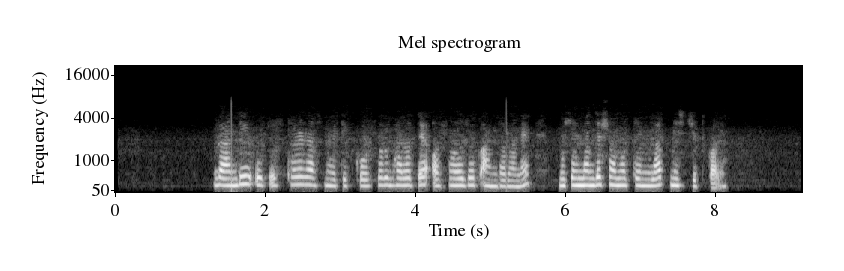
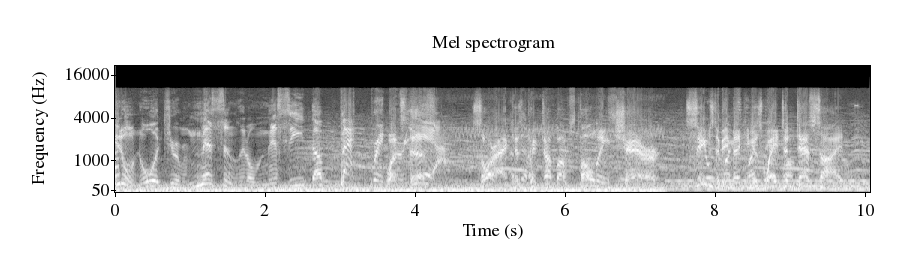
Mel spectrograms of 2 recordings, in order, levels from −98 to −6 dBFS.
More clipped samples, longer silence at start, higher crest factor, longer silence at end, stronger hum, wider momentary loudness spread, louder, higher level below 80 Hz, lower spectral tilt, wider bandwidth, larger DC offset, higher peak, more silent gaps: second, under 0.1% vs 0.5%; first, 1.3 s vs 0 s; first, 18 dB vs 8 dB; first, 1 s vs 0 s; neither; first, 10 LU vs 6 LU; second, -19 LUFS vs -9 LUFS; second, -64 dBFS vs -14 dBFS; first, -11 dB/octave vs -4.5 dB/octave; second, 3.7 kHz vs 11 kHz; second, under 0.1% vs 0.4%; about the same, -2 dBFS vs 0 dBFS; neither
